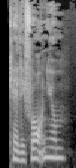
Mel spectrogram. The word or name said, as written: californium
